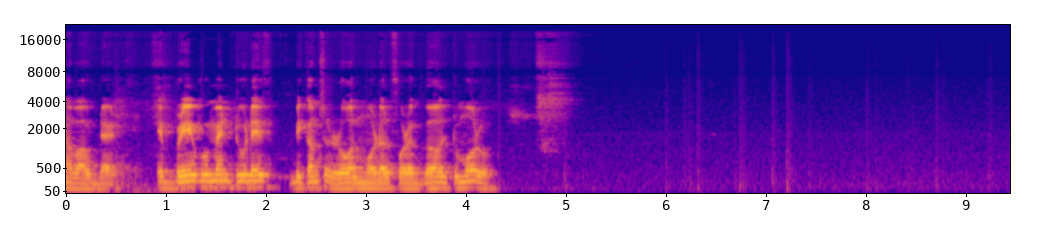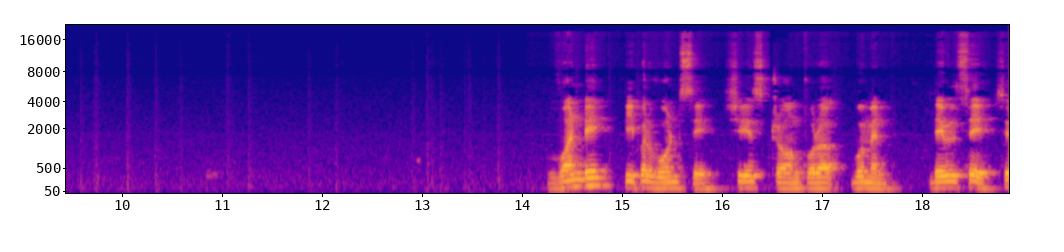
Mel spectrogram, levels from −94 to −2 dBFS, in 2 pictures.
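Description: Speech recording, no technical faults detected.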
